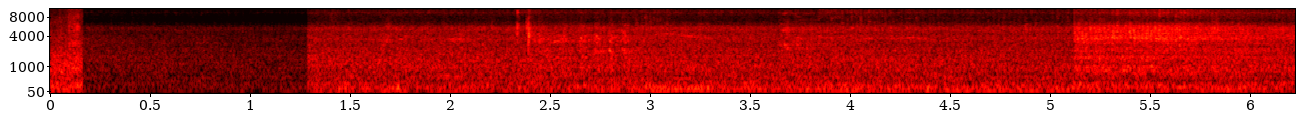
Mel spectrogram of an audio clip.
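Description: Street ambience: a steady hum of road traffic, which steps up in level about a second in.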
